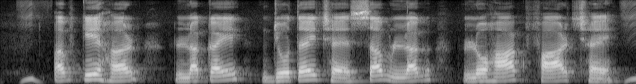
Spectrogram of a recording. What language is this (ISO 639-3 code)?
mai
